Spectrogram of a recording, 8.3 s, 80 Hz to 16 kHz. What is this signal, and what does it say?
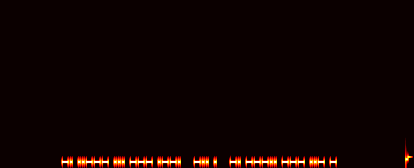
Morse code, heard as a keyed tone, about 30 wpm, 700 Hz. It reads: N2SOP DE N8OUT
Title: USA Callsign DE Callsign - 5 Characters - 30wpm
